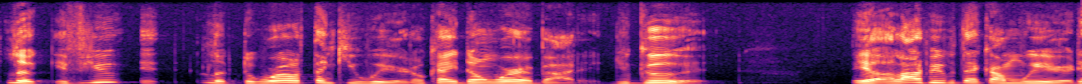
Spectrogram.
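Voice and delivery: ordinary talk

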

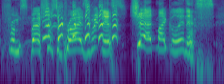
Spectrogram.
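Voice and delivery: talking through giggles; can't stop laughing mid-sentence; laughing while talking. Real, not acted. Laughing through the closing statement.

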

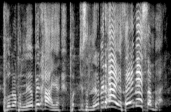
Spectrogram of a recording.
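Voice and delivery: loud, high, rousing preacher shout; full-force preaching. Real, not acted. Preacher jokes to congregation about free coaching, shouting exuberantly.

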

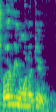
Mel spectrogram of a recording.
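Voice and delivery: normal talking voice

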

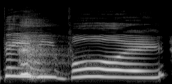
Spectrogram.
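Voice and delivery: fond cooing. Real, not acted. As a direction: coo it with exaggerated affection. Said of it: "fond remark".

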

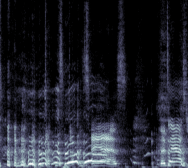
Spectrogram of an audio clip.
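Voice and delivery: laughing plea. Real, not acted. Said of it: "Don't say it".

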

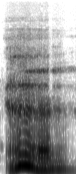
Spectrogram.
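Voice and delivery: imitated gasp. Imitating kids' reaction.

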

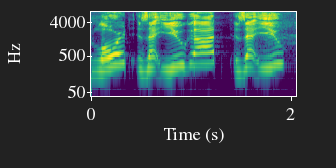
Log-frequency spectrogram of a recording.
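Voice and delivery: mock awe.

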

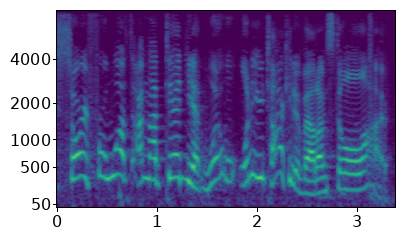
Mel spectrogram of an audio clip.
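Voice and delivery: high, loud disbelieving retort; stunned, half-laughing disbelief at condolences; incredulous outburst. Retold or imitated. CEO to friends offering condolences, incredulous outburst.

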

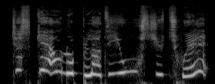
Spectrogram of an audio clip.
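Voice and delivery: high-pitched, irritated order; exasperated scolding. A narrator's reading. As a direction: snap at him in a high voice. Astrid scolds the hapless soldier.

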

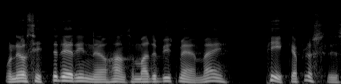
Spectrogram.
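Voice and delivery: ordinary delivery

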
